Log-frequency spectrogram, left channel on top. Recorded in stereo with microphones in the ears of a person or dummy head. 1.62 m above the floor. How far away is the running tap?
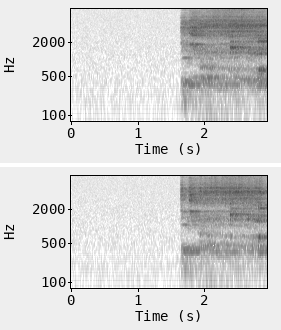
About 2.5 m.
